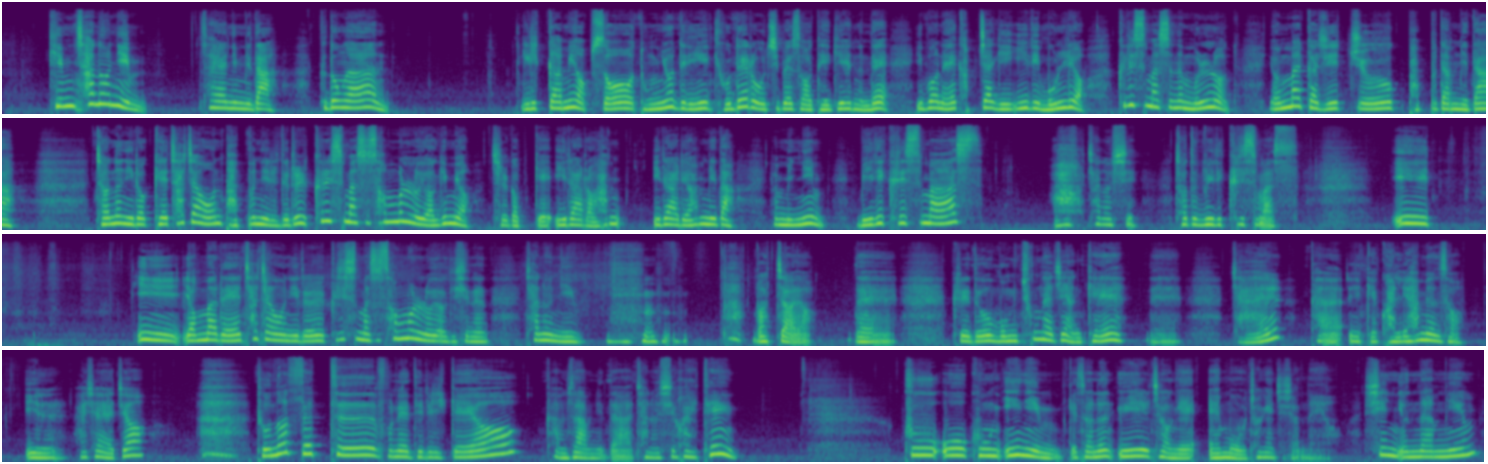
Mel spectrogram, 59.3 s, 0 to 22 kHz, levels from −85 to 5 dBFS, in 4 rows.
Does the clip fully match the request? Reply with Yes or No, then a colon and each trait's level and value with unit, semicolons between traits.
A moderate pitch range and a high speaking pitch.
Yes: average, 4.6 semitones; high, 205 Hz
